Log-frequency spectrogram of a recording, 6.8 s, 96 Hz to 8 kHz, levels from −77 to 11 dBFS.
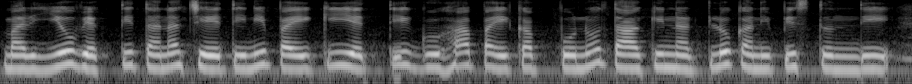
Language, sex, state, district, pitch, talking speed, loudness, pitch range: Telugu, female, Telangana, Hyderabad, 225 Hz, 90 wpm, -16 LUFS, 215-245 Hz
